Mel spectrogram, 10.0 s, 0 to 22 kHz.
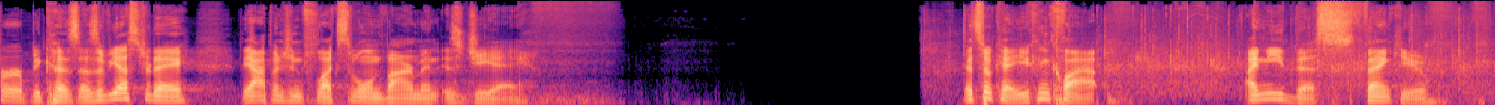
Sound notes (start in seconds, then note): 6.1 applause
